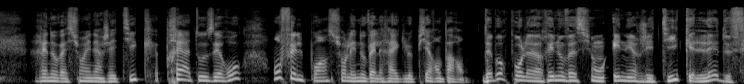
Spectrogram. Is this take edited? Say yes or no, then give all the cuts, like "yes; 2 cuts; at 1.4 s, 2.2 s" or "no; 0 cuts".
yes; 1 cut; at 4.7 s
